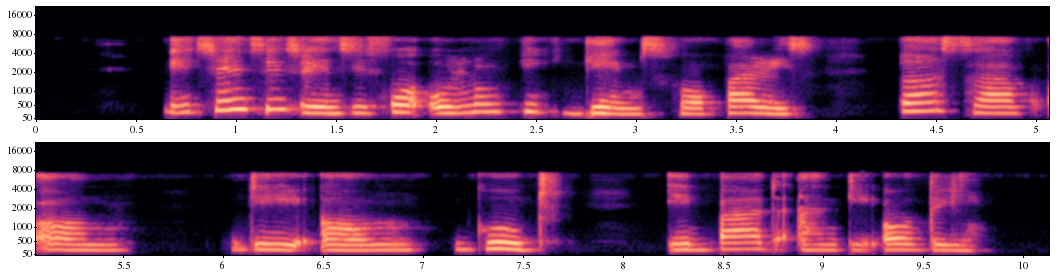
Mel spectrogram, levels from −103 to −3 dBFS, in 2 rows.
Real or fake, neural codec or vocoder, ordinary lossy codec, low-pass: fake; codec, 32 kHz, 1.9 kbps, SNAC; AAC, 48 kbps; 7.2 kHz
